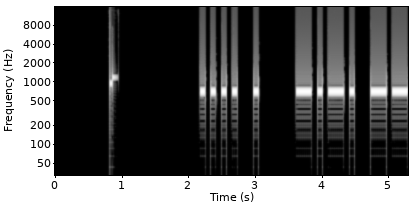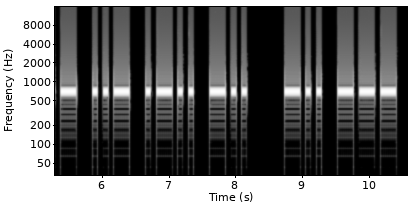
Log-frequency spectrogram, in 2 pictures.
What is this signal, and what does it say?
Morse code, heard as a keyed tone, about 14 wpm, 700 Hz. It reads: HE COULD DO
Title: Sentences from Top 1500 Words 15wpm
